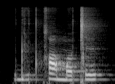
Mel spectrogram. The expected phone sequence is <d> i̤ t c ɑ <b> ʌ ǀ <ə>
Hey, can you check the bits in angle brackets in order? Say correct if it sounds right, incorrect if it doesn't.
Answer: correct, incorrect, incorrect

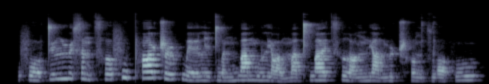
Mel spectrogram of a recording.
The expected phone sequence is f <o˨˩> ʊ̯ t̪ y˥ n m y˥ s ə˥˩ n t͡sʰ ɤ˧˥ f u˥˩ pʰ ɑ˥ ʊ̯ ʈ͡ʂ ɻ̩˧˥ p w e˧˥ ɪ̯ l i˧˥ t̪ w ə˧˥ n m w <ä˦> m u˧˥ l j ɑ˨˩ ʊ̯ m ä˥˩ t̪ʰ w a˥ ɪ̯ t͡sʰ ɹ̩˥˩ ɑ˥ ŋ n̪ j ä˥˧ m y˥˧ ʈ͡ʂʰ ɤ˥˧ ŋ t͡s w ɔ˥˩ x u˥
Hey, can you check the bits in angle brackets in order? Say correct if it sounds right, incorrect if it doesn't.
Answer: correct, incorrect

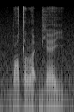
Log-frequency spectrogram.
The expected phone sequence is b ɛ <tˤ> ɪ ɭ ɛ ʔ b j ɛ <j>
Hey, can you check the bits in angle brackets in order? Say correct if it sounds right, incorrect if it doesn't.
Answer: correct, correct

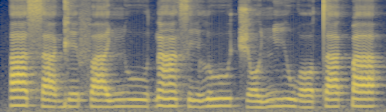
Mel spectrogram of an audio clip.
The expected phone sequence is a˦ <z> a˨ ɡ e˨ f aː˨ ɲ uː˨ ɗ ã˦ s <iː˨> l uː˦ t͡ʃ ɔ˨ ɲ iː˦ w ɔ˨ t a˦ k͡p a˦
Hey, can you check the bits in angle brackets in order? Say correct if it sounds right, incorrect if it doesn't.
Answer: incorrect, incorrect

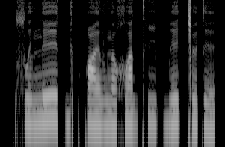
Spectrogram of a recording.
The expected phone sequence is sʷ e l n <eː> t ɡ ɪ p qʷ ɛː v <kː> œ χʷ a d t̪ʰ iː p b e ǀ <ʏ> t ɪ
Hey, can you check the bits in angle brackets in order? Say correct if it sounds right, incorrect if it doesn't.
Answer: correct, incorrect, correct

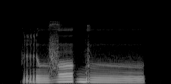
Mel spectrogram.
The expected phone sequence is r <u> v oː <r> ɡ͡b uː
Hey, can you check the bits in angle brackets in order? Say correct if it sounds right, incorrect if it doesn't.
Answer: correct, incorrect

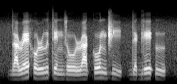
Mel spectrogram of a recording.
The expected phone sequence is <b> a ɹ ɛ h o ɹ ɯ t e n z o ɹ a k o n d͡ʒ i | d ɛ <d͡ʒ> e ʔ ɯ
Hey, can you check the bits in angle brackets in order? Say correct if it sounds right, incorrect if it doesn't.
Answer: incorrect, incorrect

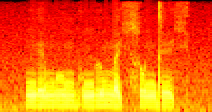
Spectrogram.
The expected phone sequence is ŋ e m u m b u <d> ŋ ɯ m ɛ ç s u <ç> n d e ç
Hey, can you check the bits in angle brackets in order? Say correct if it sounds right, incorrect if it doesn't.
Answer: incorrect, incorrect

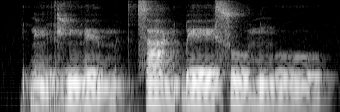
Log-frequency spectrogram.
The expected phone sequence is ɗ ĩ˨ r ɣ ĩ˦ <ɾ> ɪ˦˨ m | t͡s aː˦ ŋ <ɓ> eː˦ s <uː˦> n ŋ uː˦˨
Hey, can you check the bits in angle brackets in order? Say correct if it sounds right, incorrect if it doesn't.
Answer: correct, correct, correct

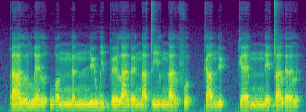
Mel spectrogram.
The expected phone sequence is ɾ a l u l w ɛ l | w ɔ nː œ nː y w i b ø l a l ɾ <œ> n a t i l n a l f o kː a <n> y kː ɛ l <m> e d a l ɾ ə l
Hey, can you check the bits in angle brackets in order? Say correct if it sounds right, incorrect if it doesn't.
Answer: incorrect, correct, incorrect

